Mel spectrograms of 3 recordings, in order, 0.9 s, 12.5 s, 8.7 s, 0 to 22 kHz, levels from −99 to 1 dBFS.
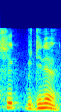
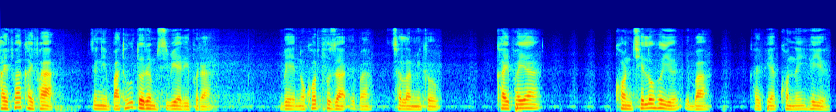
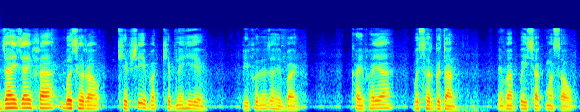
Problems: low volume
